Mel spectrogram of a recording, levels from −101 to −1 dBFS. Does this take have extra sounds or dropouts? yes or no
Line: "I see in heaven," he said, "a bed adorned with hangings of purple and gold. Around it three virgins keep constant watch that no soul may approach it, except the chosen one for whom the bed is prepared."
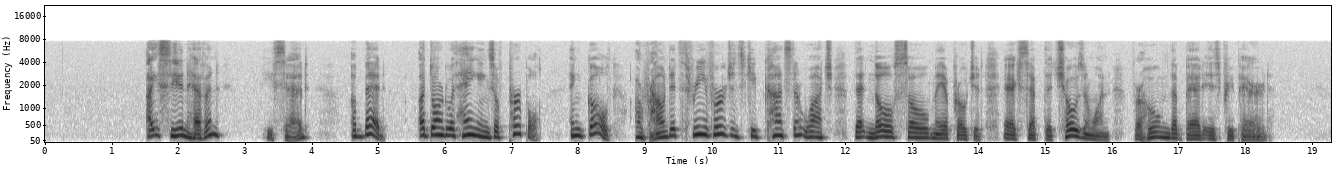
no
